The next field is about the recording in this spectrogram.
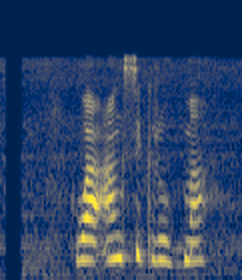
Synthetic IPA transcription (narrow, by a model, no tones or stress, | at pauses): waʔaŋsikɾup̚mɐ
